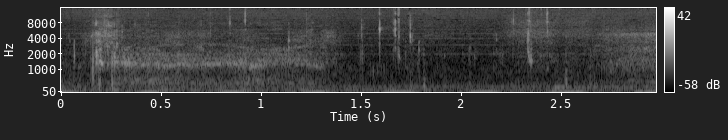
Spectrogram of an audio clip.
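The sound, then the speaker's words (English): Someone chews a banana pecan snack, with soft wet smacks, small crunches and mouth noises, faint and close, with breathy sounds mixed in. “I worked most of that banana flavor out. Now I'm tasting a lot of pecan, and it's much better.”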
